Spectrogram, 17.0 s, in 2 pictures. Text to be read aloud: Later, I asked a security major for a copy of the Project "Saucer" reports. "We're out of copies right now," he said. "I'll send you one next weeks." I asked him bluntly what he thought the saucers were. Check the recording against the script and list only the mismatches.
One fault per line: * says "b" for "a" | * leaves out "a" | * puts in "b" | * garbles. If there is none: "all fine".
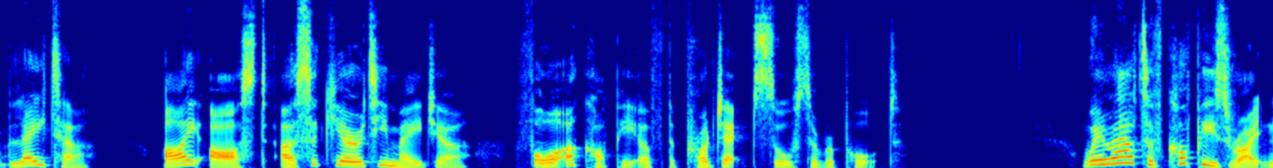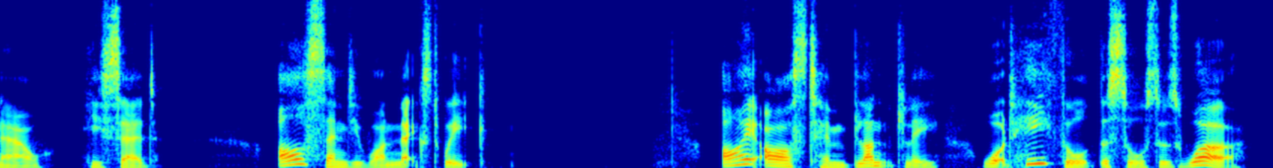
* says "report" for "reports"
* says "week" for "weeks"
